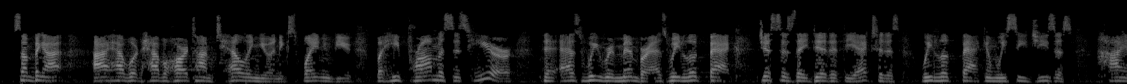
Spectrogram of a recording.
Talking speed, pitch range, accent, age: 225 wpm, 140-175 Hz, American, 30-49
